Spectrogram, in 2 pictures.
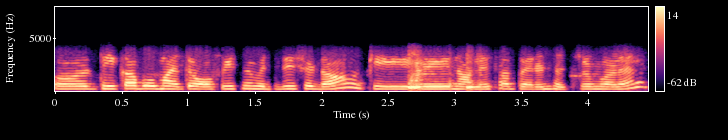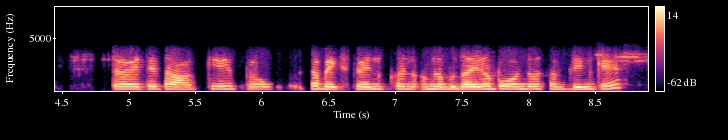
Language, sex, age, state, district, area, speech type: Sindhi, female, 18-30, Maharashtra, Thane, urban, conversation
